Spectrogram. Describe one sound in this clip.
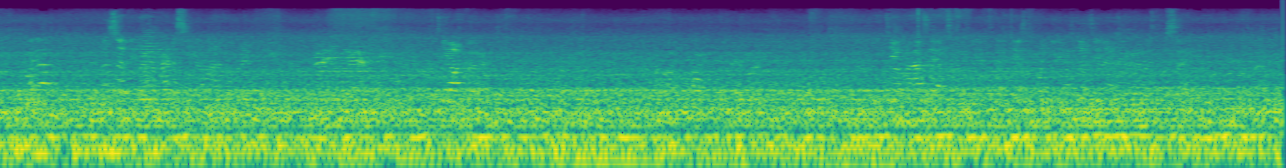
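A bus engine rumbles steadily up close.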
